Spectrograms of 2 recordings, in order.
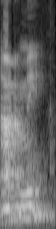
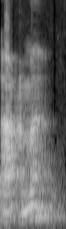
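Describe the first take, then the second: First: The final vowel leans toward an e sound. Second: The final vowel is a plain open a. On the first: It means blind in the heart. "Yang pertama a'mi pakai imalah" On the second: It means blind in the eyes. "yang kedua a'ma dengan fathah biasa"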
